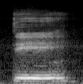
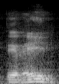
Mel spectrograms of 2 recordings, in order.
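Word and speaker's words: τηρεῖν: Nah, ini seperti apa kalau kita tidak hati-hati, karena itu epsilon ketemu iota, jadi itu tirin. Kadangkala karena kalau kita tidak waspada, kita akan mengikuti terein, ya. Tapi kalau kita sudah itu epsilon ketemu iota, maka dia akan dibaca i, ya, demikian.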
